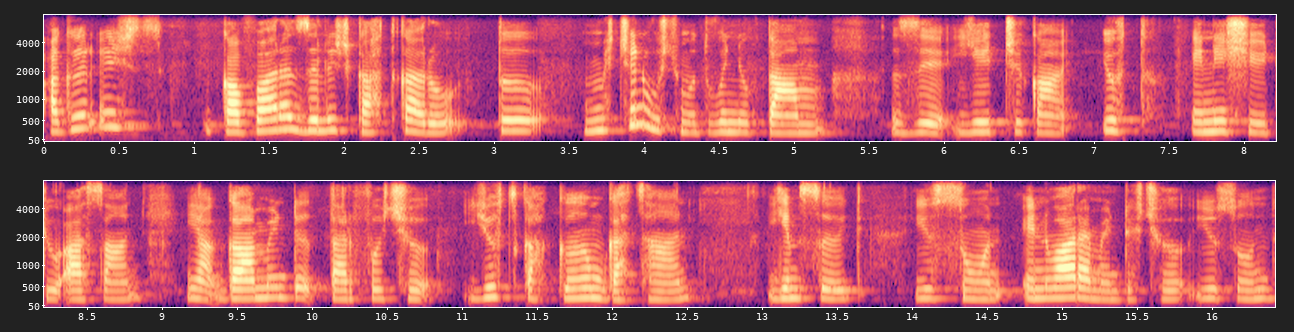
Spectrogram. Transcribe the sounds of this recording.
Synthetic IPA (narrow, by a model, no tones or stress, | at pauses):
ɐɡəɾəʃ | kɐʋːaːɾazilɨt͡ʃʰɡɐt̪ʰkaɾoːt̪ɨ | mit͡ʃʰinʋut͡ʃʰmut̪ʋɨnʲukt̪aːm | zijeːt̪̚t͡ʃʰikãː | jut̪ʰ | iniʃeːʈiʋʔaːsaːnjãːɡaːmeɳʈt̪ɐɾfɨt͡ʃʰɨ | jut̪ʰkãːkəːmɡɐt͡sʰaːn | jimsəːtʲ | jusuːninʋaːɾɐmeɳʈɨt͡ʃʰɨjusuːnd̪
